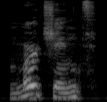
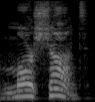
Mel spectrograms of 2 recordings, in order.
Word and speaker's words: Marchant: It's not Merchant. This one of the vowels is a little different vowel.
